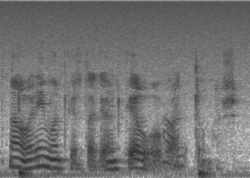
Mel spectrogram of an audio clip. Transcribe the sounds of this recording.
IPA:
et mæː oleˑ niː mont kertːɑˑ kæynyk kelːo kɑtːomɑs

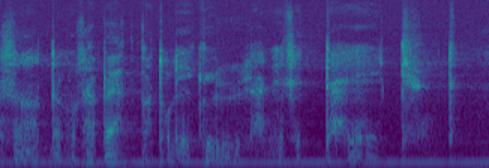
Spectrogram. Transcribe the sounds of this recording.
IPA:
sɑno tːɑ kun se pekːɑ tuli kylːæːn nin sitːæ heˑitːiʋæt

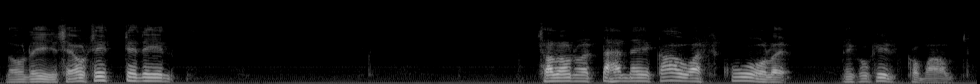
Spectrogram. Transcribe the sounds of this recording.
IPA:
no niːn̞ se õː sitːe nin sɑnonu etːæ hænː ei kɑuʋɑs kuoleʔ niːŋku kirkːomɑːl̥tɑ̥

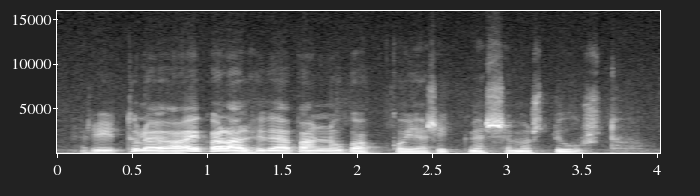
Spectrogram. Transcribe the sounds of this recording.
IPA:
jɑ siːt tuleˑ ɑikɑlɑil hyʋæˑ pɑnːukɑkːo jɑ sit myæs semːost juːstoˑ

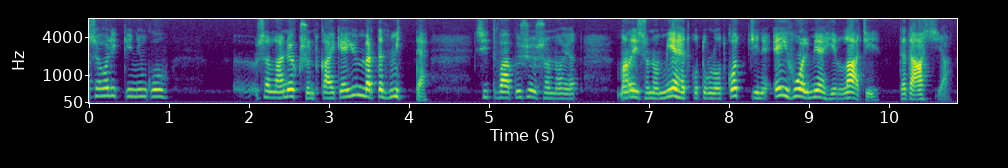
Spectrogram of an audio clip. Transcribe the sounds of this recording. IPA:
se olʲikːiː nʲiŋku selːɑin øksynt kɑik ei ymːærtænt mitːæː sit ʋɑː kysy sɑno jot mɑri sɑno miehet ko tulːoːt kotʲːiː ne ei huolʲ miehiːl lɑːtʲiː tætæ ɑsjɑː

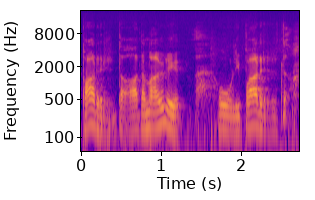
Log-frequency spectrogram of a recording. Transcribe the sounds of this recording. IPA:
pɑrtɑː tæmæ ylihuːlipɑrtɑ

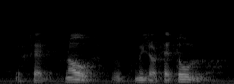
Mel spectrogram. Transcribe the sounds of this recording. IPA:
jos se noˑus milːon se tulˑoː

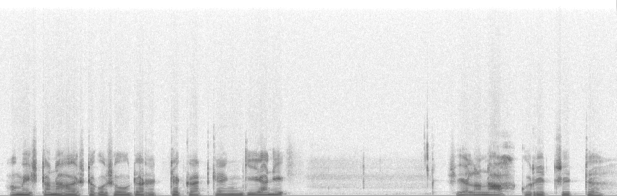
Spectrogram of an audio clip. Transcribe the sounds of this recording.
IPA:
omistɑ nɑho̟stɑ ku suːtɑrit tekʋæt keŋkijæ ni sielæ nɑhkurit sitːe

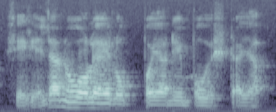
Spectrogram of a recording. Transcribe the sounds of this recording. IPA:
se sieltæ nuoleː lupːojɑ niːm puistɑ jɑ

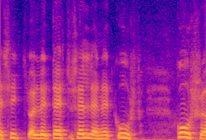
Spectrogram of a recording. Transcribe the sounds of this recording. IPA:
sitː olʲ jo tehty silːĭeˑ ni et kuːs kuːs

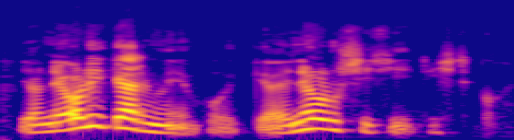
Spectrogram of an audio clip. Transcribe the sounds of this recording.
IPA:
jɑ ne oli kærmeːmpoikiɑ ei ne olːus sisilisko̥j̊ɑ̥

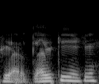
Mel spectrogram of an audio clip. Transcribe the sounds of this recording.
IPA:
siæl kæytiːn̞ si

